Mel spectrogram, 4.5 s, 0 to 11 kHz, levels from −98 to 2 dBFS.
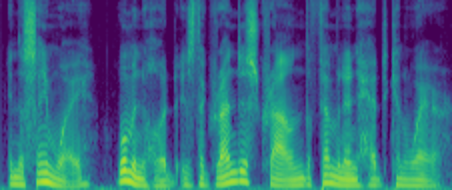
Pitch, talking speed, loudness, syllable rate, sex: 110 Hz, 185 wpm, -18 LUFS, 4.9 syllables/s, male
